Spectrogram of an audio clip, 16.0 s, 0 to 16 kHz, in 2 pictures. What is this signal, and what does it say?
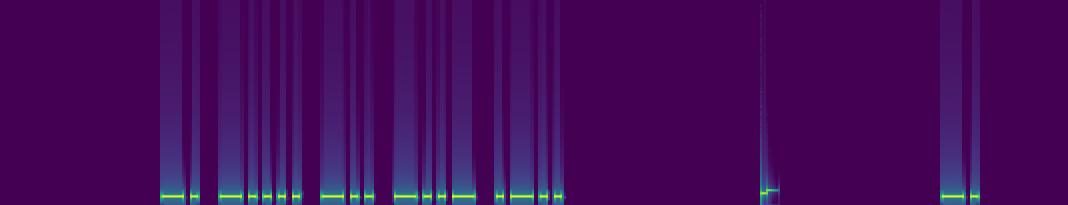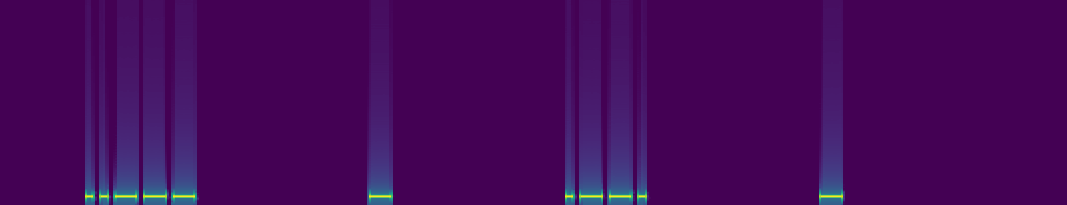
Morse code, heard as a keyed tone, about 22 wpm, spaced as for 9 wpm, 700 Hz. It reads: N6DXL N2TPT
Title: USA Call Signs - 5 Characters - 8x Character Spacing - 22wpm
